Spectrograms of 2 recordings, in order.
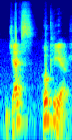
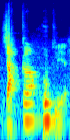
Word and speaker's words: Jacques Huclier: সো যে প্রোনাউন্সিয়েশনটা আসে সেটা হচ্ছে জ্যাক্স হুকলিয়ার। Still I am kidding. এই প্রোনাউন্সিয়েশনটা আসলে যেভাবে প্রোনাউন্স করে সেটা হচ্ছে জাক্কা হুকলিয়ার। জাক্কা হুকলিয়ার। সো এইটাই হচ্ছে রাইট প্রোনাউন্সিয়েশন এই নামের।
